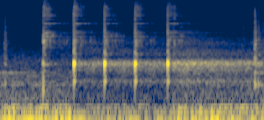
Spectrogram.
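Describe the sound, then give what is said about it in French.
Sharp, dry strikes of both index fingers on a tambourine's skin, blocking the sound to give a high 'tac': about five evenly spaced taps, each with a brief bright ring, played alone over a faint low hum. “poser les deux index à chaque fois sur la peau pour pouvoir bloquer un son et avoir un son aigu.”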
